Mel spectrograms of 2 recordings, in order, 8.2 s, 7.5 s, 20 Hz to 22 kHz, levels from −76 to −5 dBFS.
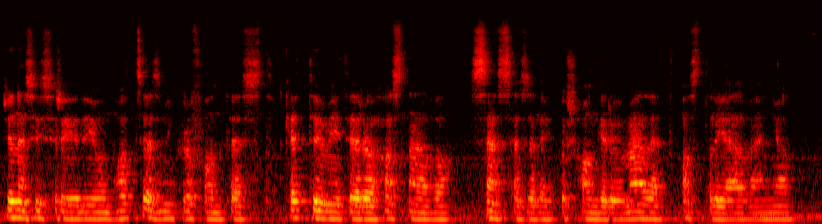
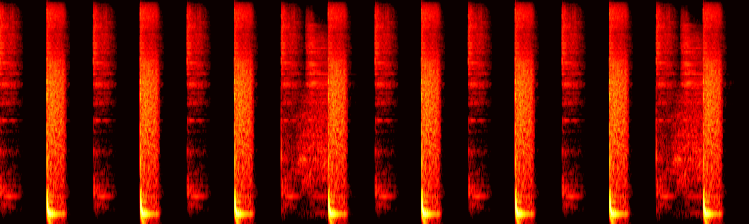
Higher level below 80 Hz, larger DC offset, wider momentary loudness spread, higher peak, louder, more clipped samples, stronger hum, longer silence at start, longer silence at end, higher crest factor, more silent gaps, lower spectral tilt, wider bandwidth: second, -66 dBFS vs -48 dBFS; neither; second, 8 LU vs 13 LU; second, -18 dBFS vs 0 dBFS; second, -37 LUFS vs -22 LUFS; neither; neither; about the same, 0 s vs 0 s; second, 0 s vs 0.25 s; about the same, 18 dB vs 22 dB; second, none vs 0.38-0.46 s, 1.31-1.40 s, 2.25-2.34 s, 5.06-5.15 s, 6.49-6.53 s; first, -4.5 dB/octave vs -3 dB/octave; about the same, over 20 kHz vs over 20 kHz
